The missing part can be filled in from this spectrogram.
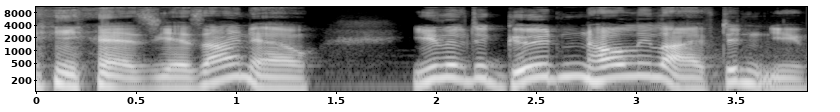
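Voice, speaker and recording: A man cackles in a put-on character voice, fairly high in pitch with very wide pitch swings, at a moderate pace. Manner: cackling, mocking.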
